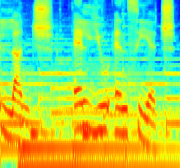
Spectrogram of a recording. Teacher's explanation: जब L बोलते हैं तो जीभ ऊपर दांतों के पीछे होती है और अगले ही पल जब UNCH की आवाज आती है तो जीभ सीधे नीचे आ जाती है। यानी उसे बीच रास्ते में धीरे धीरे नीचे आते हुए नहीं दिखा सकते।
